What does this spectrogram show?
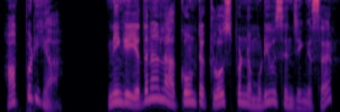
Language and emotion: Tamil, surprised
